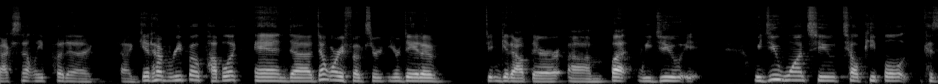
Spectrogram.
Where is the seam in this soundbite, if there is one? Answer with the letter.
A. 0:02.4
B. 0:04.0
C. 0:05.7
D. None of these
A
